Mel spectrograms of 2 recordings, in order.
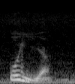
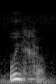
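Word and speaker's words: ouija: que otros fenómenos y sobre todo con la uya, que es así como se pronuncia. Generalmente se dice uija, pero la verdad es que i es si en francés y así se pronuncia.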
